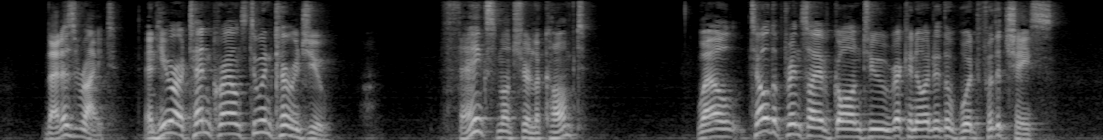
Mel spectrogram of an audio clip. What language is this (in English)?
English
